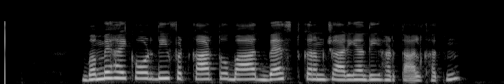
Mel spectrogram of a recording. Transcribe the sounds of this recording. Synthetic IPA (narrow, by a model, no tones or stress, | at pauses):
bɐ̃mbeːɦaːikoːɾʈ̚d̪iːfɐʈ̚kaːɾt̪õːbaːd̪̚bɛːsʈkəɾəmt͡ʃaːɾijãːd̪iːɦɐɾt̪a̰ːlkʰɐt̪m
